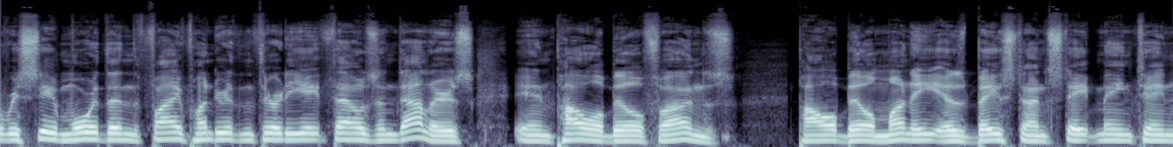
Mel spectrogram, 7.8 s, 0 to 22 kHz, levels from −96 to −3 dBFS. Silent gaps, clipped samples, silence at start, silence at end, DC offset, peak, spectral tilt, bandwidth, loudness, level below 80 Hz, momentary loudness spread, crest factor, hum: none; under 0.1%; 0 s; 0 s; under 0.1%; -2 dBFS; -6.5 dB/octave; 14 kHz; -16 LUFS; -42 dBFS; 6 LU; 14 dB; none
